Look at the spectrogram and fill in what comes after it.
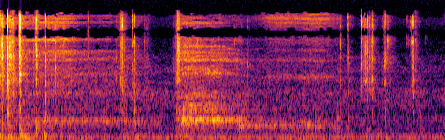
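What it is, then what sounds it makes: Plastic keyboard being typed on. Fingertips type on a backlit black plastic gaming keyboard, heard up close. About a dozen quick, irregular key clicks and clacks sound over a low, steady background. A brief louder, fuller stretch of keystrokes comes just before the two-second mark.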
